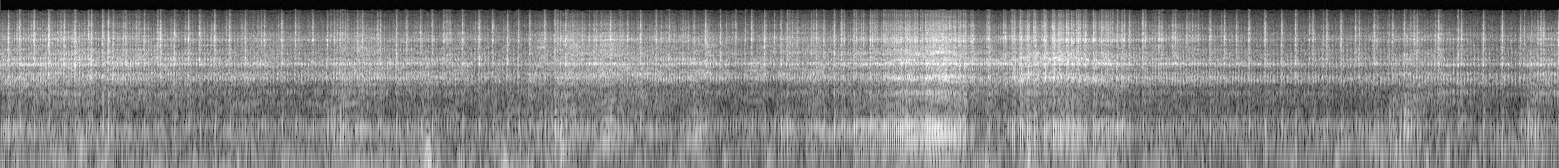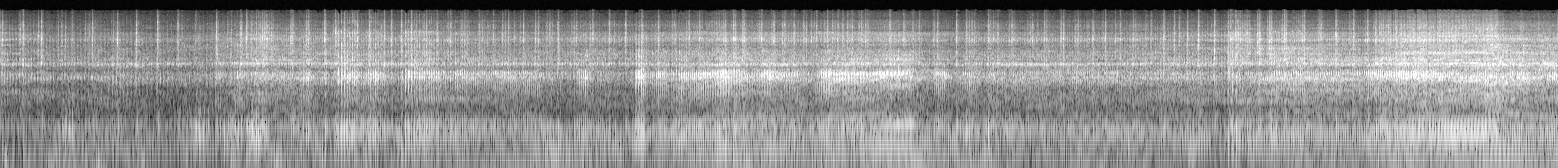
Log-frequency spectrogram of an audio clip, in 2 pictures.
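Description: Two-stroke dirt bike engine running at low speed on a trail, with the pitch rising a few times as the throttle is opened. A couple of sharp knocks come through as well.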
